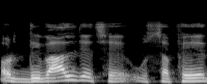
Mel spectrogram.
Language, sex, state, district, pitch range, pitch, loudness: Maithili, male, Bihar, Samastipur, 140-155 Hz, 145 Hz, -15 LUFS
